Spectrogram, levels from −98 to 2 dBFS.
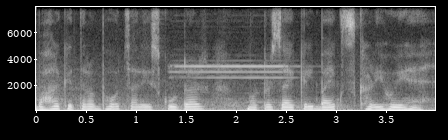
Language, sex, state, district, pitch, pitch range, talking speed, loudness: Hindi, female, Bihar, Patna, 175 Hz, 165-180 Hz, 165 wpm, -14 LUFS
